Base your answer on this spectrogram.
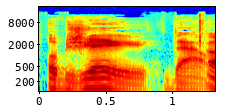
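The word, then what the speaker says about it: objet d'art: It's pronounced objet d'out.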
